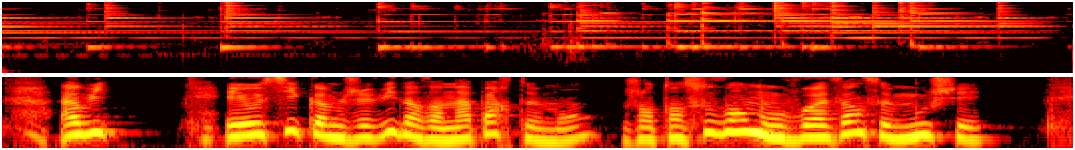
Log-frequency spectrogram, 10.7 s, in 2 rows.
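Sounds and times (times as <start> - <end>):
distant metallic bells clanking like mountain cowbells: 0.0 - 5.4
speech: 5.5 - 10.4.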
